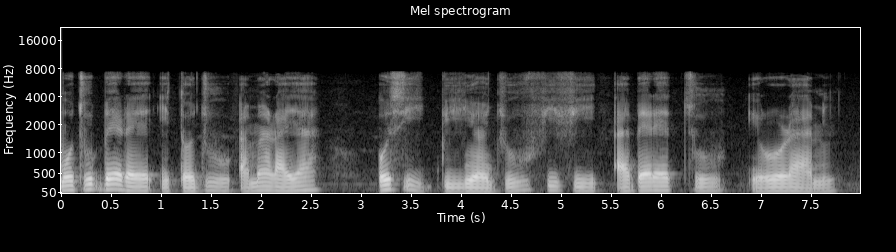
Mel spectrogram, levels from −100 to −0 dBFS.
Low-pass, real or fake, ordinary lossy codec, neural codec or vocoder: 7.2 kHz; real; none; none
